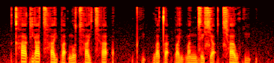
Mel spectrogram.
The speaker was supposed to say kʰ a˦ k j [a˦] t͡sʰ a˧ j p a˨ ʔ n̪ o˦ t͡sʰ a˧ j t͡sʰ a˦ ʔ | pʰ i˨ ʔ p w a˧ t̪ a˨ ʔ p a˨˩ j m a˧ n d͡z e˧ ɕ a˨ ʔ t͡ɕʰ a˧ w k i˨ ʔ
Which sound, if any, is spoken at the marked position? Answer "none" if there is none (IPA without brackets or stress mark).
a˦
